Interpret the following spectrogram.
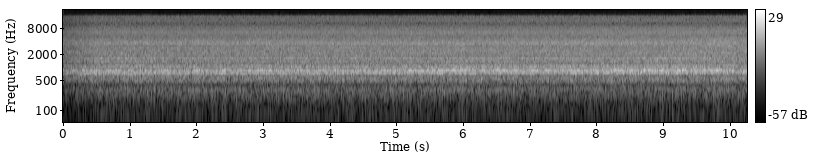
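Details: Newly installed diesel heater in a skoolie school bus conversion, spinning up to full fan with an even rushing roar and steady mid-pitched whine, then holding smoothly; described as going faster like a jet about to take off; normal running.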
